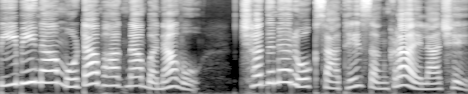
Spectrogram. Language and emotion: Gujarati, neutral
